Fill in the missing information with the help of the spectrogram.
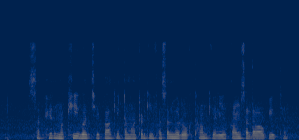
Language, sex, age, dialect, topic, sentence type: Magahi, male, 25-30, Western, agriculture, question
